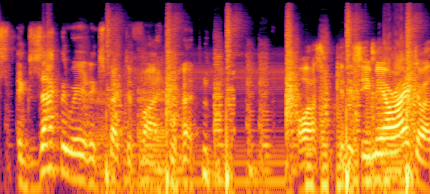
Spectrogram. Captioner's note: laughs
